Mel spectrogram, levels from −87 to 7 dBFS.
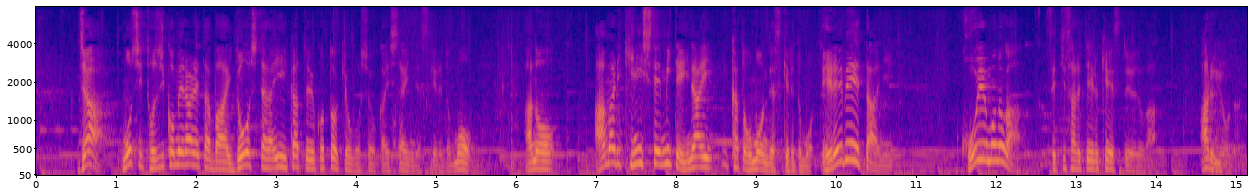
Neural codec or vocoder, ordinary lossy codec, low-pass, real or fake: none; none; none; real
